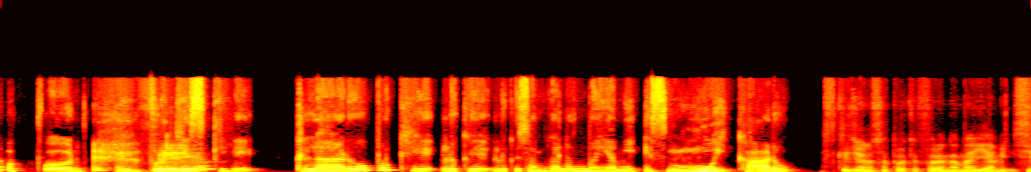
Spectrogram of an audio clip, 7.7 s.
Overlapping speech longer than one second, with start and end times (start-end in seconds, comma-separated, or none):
none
